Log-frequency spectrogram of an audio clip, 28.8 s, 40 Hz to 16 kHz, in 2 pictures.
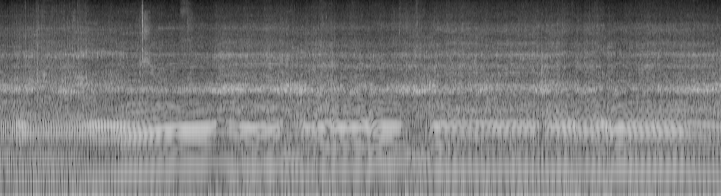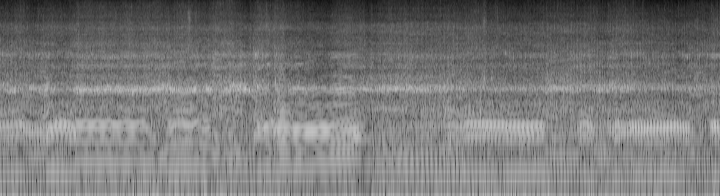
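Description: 2017 KTM 250 EXC-F's single-cylinder four-stroke engine running under load on a trail ride, its pitch rising and falling with the throttle and gear changes. The engine note climbs steeply a couple of times, around four seconds in and again near two-thirds of the way, then drops sharply as the throttle is shut.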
